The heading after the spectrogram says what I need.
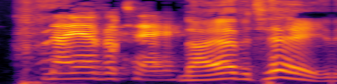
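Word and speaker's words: naïveté: So I thought in my how do you say naivety? Yeah. Naivety. Naivete.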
